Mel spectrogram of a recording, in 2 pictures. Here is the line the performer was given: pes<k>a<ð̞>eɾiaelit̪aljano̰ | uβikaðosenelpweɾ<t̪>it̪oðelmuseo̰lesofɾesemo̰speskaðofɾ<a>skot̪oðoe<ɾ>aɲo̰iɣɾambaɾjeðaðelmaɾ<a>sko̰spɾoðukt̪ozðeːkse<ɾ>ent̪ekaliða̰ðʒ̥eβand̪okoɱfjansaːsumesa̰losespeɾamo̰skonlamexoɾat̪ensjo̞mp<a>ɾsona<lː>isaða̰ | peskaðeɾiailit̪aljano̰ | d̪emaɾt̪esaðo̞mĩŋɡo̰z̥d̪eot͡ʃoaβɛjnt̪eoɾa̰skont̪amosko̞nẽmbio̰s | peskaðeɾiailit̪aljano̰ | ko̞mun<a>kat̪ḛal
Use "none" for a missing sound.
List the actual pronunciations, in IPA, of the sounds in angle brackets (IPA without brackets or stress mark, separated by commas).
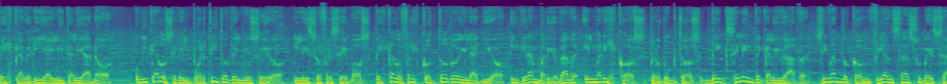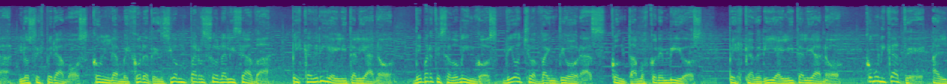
k, ð̞, t̪, e, l, i, l, e, l, i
